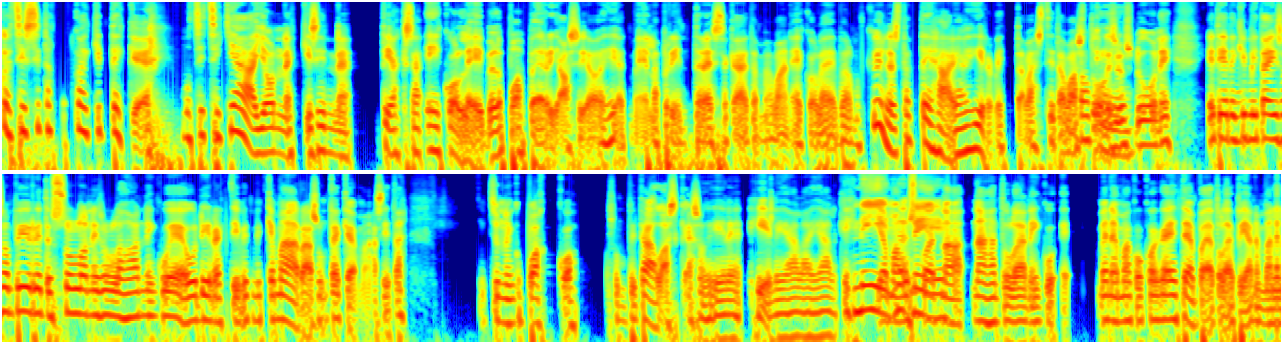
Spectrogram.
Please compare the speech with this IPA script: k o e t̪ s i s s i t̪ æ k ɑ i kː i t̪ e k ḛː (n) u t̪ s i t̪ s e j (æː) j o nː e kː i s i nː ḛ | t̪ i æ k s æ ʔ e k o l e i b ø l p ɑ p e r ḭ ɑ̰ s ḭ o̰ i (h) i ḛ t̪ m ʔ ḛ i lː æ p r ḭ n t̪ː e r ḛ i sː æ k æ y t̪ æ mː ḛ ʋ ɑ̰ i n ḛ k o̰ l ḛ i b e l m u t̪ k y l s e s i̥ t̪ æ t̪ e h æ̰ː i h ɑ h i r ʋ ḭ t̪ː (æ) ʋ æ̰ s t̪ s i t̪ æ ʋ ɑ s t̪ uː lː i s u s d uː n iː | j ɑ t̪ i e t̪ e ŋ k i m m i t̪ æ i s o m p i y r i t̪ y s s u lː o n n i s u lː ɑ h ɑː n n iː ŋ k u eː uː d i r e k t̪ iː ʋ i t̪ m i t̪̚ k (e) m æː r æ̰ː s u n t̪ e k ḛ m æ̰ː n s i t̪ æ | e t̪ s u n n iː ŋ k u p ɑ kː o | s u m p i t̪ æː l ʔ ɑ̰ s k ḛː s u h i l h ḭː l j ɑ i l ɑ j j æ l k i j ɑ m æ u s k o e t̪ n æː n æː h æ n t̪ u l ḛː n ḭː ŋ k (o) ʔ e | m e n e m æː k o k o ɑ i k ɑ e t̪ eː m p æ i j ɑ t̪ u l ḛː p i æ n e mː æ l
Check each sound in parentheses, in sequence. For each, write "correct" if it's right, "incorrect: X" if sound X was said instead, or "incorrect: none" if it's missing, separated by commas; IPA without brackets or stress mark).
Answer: incorrect: m, correct, correct, correct, incorrect: æ, incorrect: u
